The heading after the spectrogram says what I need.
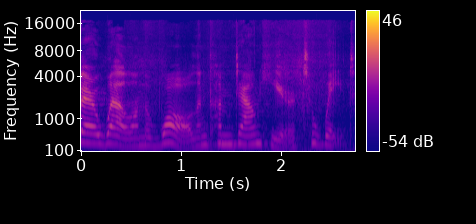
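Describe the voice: Ordinary rises and falls in pitch across plain reading aloud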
